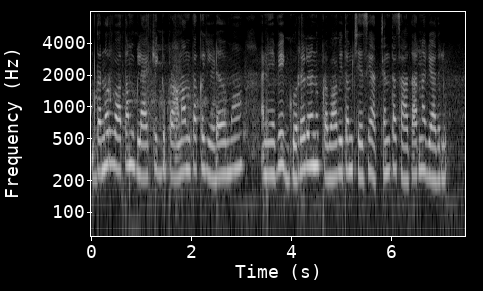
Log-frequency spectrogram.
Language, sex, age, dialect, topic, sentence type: Telugu, female, 56-60, Central/Coastal, agriculture, statement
